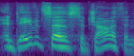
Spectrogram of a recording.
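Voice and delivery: usual speaking voice

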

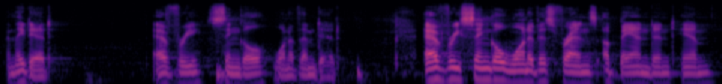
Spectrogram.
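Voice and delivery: low, hushed and sombre; soft, weighty verdict; grave preaching. Real, not acted. Preacher concludes that every friend abandoned Jesus, hushed and grave.

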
